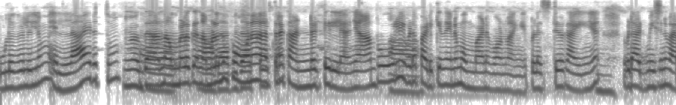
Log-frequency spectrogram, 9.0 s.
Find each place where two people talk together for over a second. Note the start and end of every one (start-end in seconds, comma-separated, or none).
1.9-3.8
